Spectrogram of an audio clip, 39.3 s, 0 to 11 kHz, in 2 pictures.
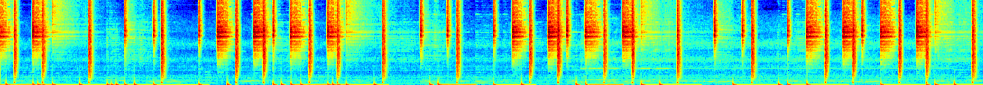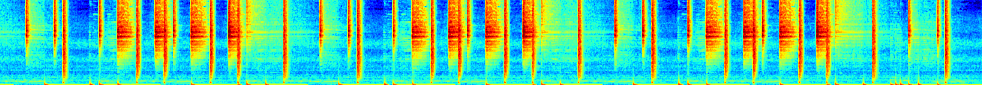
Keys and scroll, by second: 1.0 ctrl+l, 16.7 ctrl+l, 35.3 ctrl+l.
